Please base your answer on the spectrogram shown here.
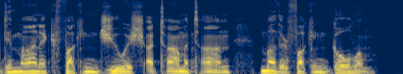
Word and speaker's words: golem: And even worse, a fucking demonic fucking Jewish automaton motherfucking golem. Or golem if you're Jewish pronouncing it.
